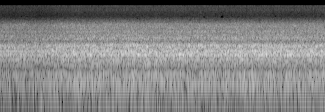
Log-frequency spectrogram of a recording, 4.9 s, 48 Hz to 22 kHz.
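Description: A 1955 Frigidaire Imperial Unimatic automatic washer goes into its spin cycle with a steady, loud, unbroken mechanical whir and hum that holds an even level throughout.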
